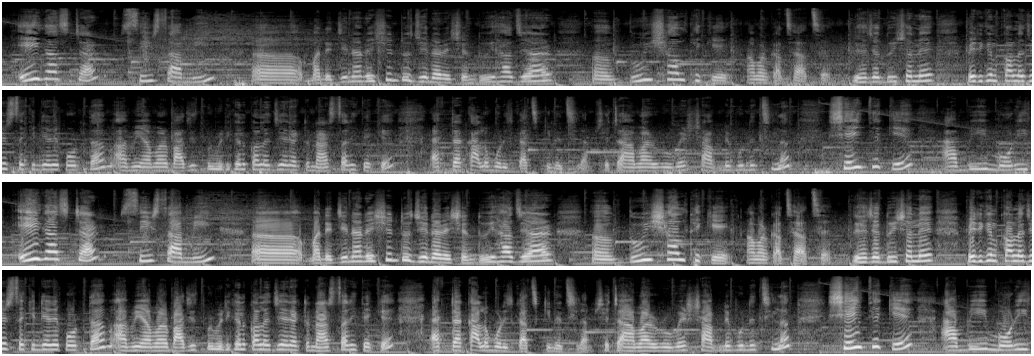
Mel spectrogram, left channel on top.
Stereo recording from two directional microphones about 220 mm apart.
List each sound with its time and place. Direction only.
0.1 s speech: 20° right (ahead or behind)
